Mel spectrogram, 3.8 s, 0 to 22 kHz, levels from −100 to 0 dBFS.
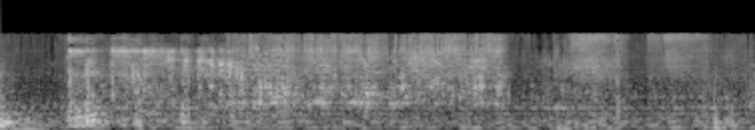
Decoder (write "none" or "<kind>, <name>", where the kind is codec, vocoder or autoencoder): vocoder, BigVGAN v2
